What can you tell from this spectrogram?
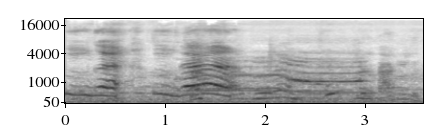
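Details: A young child whimpers and cries in a small room, the crying rising and falling; the child has a cough and has been eating candy constantly.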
